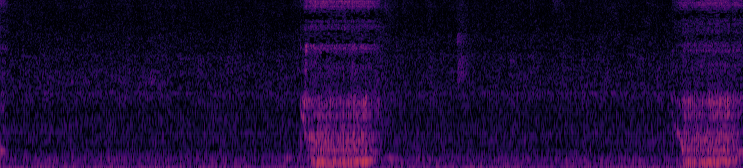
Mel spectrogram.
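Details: Agatha, a two-month-old beagle puppy, snores quite loudly while asleep. Two rough, breathy snores come about four seconds apart against a low steady background hum.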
